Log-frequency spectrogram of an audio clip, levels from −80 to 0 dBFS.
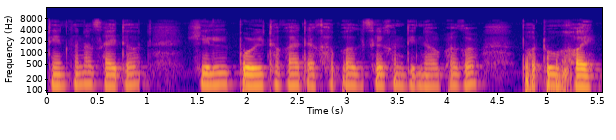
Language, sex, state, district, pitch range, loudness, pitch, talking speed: Assamese, male, Assam, Sonitpur, 130-140 Hz, -24 LUFS, 135 Hz, 160 wpm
